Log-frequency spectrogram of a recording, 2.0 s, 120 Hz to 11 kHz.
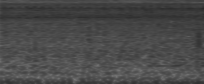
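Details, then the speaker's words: Lexus IS-F 2UR-GSE V8, first start-up after timing chain, tensioner and guide replacement: deep, even idle, timing chain area silent, injectors and high-pressure pump ticking faintly loudest, tensioner slightly noisy at low rpm; normal idle. "is so quiet I can't hear anything from the timing chain area the loudest thing I can hear are the injectors followed by the high-pressure pump here but it's barely a tip it is silent"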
